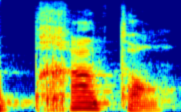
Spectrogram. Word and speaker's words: printemps: Atenção à pronúncia. Em francês, I mais N tem o som nasal un e mais M soa como en. Além disso, as duas últimas letras são mudas.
